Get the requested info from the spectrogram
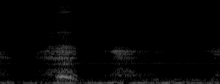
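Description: Mostly quiet, with one short, faint puff of breath close to the microphone about half a second in.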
